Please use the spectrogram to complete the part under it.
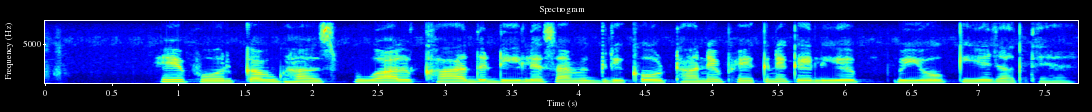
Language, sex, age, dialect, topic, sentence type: Hindi, female, 18-24, Awadhi Bundeli, agriculture, statement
